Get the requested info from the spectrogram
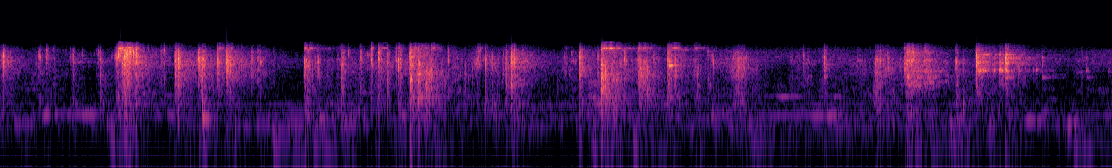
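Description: Irregular clattering, knocking and rattling of metal and wooden scrap being shifted by hand in a cluttered pile.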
